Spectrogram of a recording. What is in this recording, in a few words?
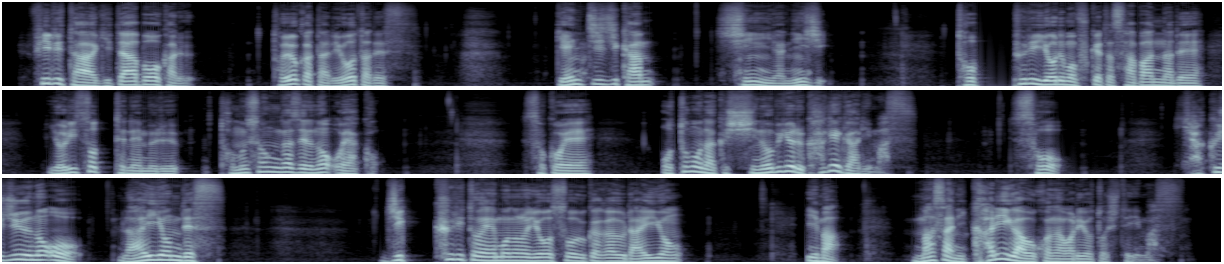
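Narration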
